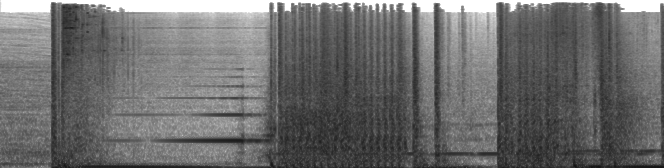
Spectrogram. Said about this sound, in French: Un déluge de feu s'abat sur la BMW, clouant à son siège l'ennemi public numéro un. Les flics n'ont pris aucun risque.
